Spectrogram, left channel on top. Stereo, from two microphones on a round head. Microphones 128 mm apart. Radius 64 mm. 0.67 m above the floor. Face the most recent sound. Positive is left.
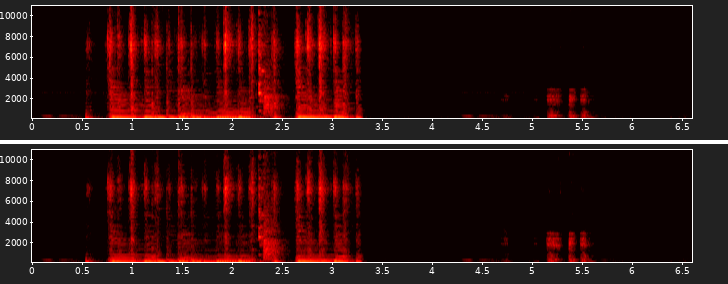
turn(degrees=-60)  # may be behind; listen again after turning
